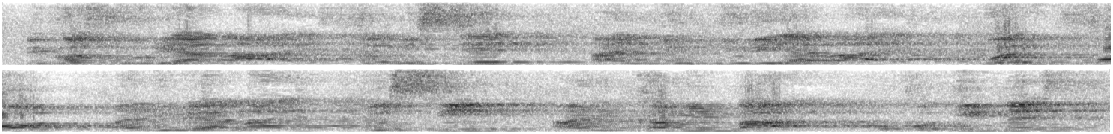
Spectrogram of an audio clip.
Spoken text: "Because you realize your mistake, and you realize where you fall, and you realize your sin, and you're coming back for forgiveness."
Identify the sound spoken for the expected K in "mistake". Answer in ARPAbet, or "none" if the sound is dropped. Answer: none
